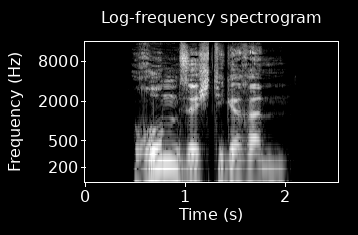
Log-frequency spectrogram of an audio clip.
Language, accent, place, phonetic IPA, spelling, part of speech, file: German, Germany, Berlin, [ˈʁuːmˌzʏçtɪɡəʁəm], ruhmsüchtigerem, adjective, De-ruhmsüchtigerem.ogg
- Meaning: strong dative masculine/neuter singular comparative degree of ruhmsüchtig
